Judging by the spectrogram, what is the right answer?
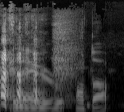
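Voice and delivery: low, deep put-on character voice. Getting back into character as Snape: Snape voice. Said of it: "get in character".

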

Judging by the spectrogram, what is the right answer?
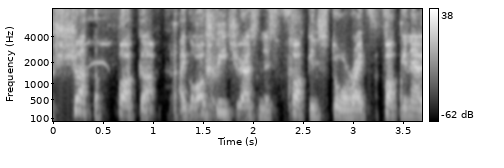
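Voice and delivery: mock sharp snapping delivery, acted out. Retelling confronting a man yelling at a pharmacist, retelling snapping at someone. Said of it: "And I snapped".

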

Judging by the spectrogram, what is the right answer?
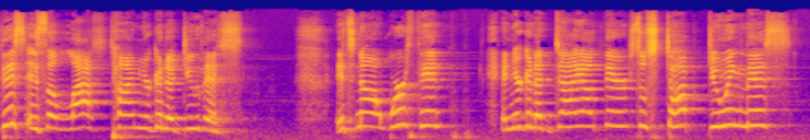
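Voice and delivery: tearful pleading voice. Retelling grandma's plea to stop running away: imitating grandma crying. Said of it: "my grandma would cry, saying".

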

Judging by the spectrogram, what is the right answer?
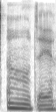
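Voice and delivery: put-on sheepishness. Retelling a character's reaction after the doctor uses him, mock-sheepish. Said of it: "just sheepishly goes".

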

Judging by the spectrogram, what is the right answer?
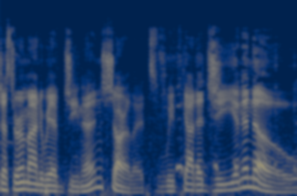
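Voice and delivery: put-on radio announcer delivery. Reminding everyone who is on the interview, put-on radio voice. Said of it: "my radio voice is suddenly turning on".

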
